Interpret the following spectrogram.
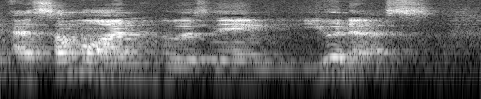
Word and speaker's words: Younus: And I was growing up in northern Virginia, I was the only Eunice in my class. And people sometimes would have struggle to say it or pronounce it. They would call me Yiannis, they would call me Yonas.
